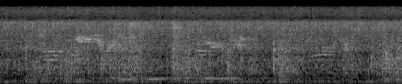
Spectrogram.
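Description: Food sizzling as it fries in a pan on a gas stove, with a steady hiss and a few sharp scrapes and clicks as a utensil stirs it.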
